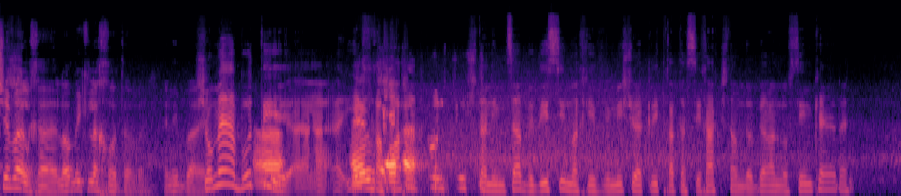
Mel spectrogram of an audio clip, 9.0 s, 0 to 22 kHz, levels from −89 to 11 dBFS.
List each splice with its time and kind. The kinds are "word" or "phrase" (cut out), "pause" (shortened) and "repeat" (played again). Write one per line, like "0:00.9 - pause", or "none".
0:01.6 - pause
